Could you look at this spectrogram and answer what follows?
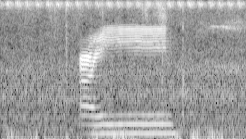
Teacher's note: حلق کے بیچ سے ادا ہوتا ہے، یہاں سے ح اور عین ادا ہوتا ہے۔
